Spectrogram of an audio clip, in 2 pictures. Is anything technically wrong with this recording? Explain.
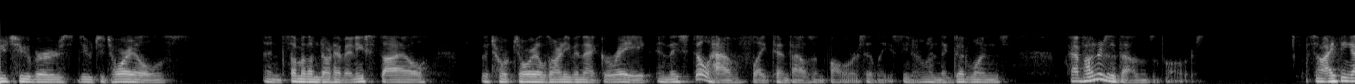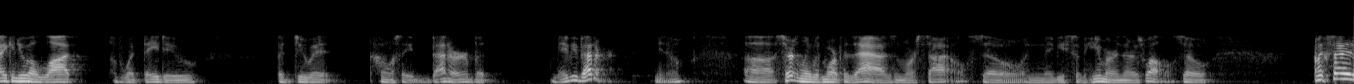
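No, nothing is technically wrong with this audio.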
